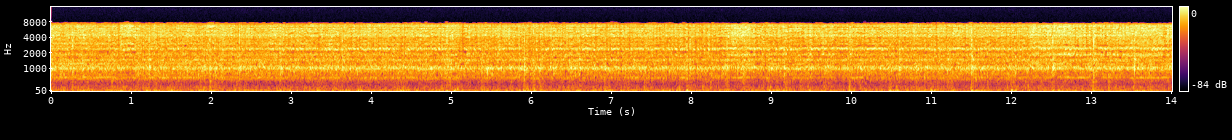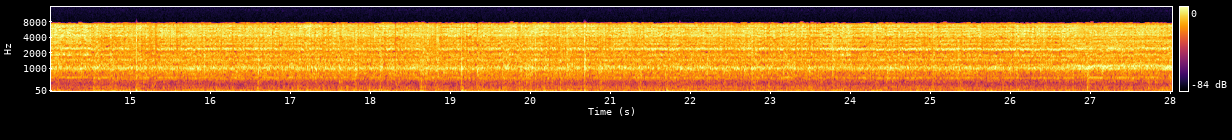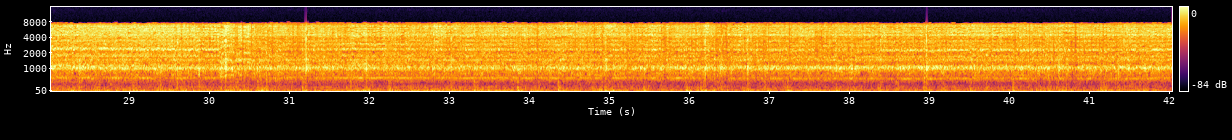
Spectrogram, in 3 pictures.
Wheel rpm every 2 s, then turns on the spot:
160, 160, 170, 160, 160, 160, 160, 160, 160, 160, 160, 160, 160, 160, 160, 160, 150, 150, 150, 150, 150.
none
